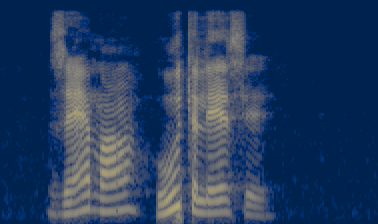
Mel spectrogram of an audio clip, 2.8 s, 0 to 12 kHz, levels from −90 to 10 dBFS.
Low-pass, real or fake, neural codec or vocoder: 9.9 kHz; fake; vocoder, 22.05 kHz, 80 mel bands, WaveNeXt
